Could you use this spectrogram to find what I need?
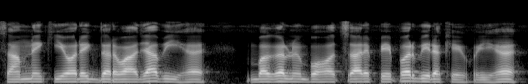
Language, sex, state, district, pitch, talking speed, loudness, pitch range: Hindi, male, Jharkhand, Palamu, 125 Hz, 180 wpm, -17 LUFS, 120-130 Hz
